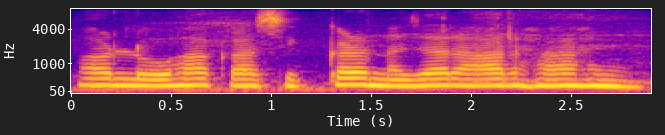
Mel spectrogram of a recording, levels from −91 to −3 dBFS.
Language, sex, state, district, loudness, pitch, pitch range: Hindi, female, Jharkhand, Ranchi, -11 LUFS, 185 Hz, 180-190 Hz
